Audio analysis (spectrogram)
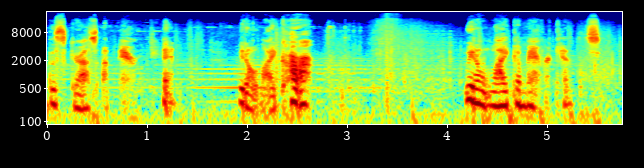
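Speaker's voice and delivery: hushed, indignant angry whisper. Imagining the locals' reaction to her rage bait: imitating angry locals. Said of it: "They're gonna be so angry".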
